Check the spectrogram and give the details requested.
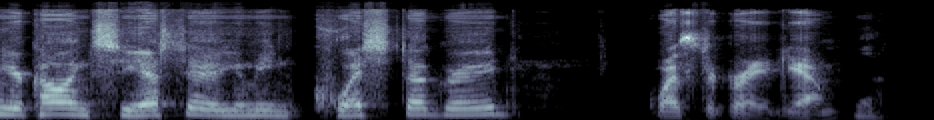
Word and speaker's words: Cuesta: Oh, the interesting thing about the Siesta one, it was a military train. It was just loaded Cool. with all these armored vehicles. cool. The one you're calling Siesta, you mean Cuesta grade?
